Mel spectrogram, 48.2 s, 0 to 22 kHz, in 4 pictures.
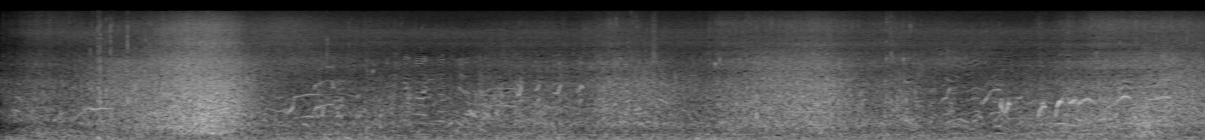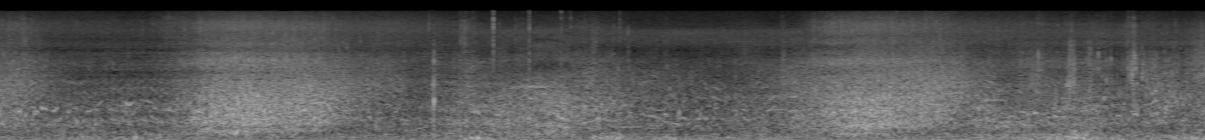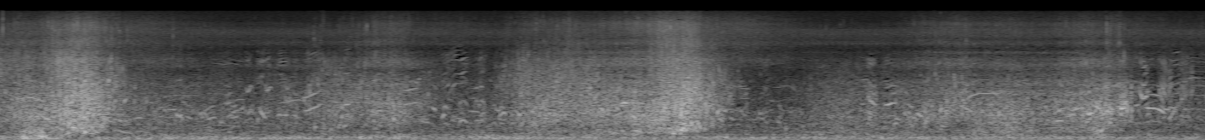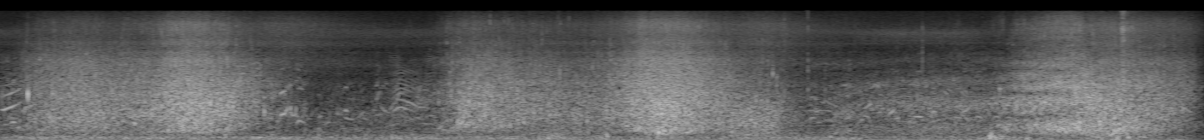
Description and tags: vacation beach1
beach, coast, field-recording, japan, japanese, ocean, sea, seaside, shore, summer, surf, vacation, water, wave, waves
